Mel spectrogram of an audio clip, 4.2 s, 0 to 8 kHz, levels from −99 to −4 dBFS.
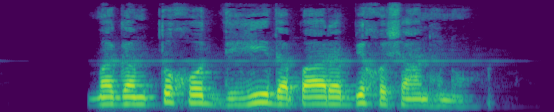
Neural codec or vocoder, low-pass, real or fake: none; 7.2 kHz; real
